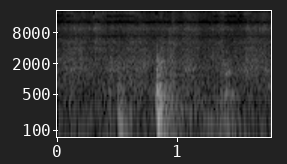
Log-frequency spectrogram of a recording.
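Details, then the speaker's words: Kenmore Elite front-load washer, model 110.42922200, in diagnostic tumble mode: a slow tumble with dull, irregular thumps about half a second to a second apart. Worn drum bearings are knocking, a repair that costs about as much as a new washer. "This one is making a knocking noise because the bearings are worn out."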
